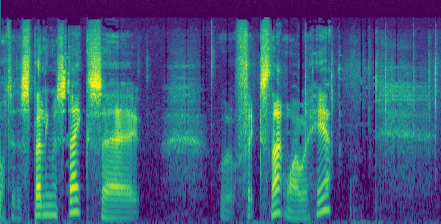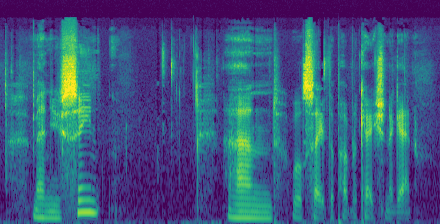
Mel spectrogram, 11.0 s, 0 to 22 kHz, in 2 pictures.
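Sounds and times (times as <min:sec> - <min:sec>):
faint keyboard keystrokes: 0:03.8 - 0:06.0, 0:07.5 - 0:08.3.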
